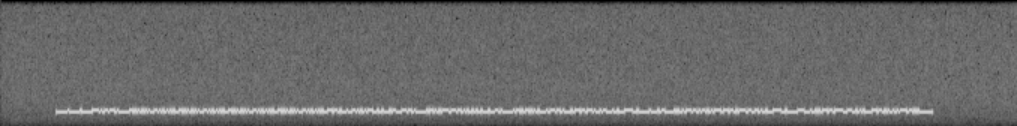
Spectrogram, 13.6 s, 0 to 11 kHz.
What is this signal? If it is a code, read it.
RTTY (45.45 baud, 170 Hz shift), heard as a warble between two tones, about 1360 Hz centre. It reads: RYRYRYRYRYRYRYRY QRZ? DE F7DRK K HB5KVF DE EI5OJ TNX FER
